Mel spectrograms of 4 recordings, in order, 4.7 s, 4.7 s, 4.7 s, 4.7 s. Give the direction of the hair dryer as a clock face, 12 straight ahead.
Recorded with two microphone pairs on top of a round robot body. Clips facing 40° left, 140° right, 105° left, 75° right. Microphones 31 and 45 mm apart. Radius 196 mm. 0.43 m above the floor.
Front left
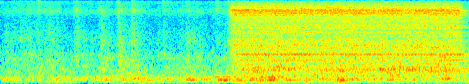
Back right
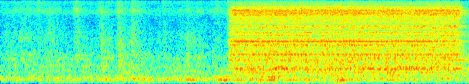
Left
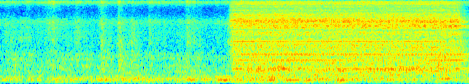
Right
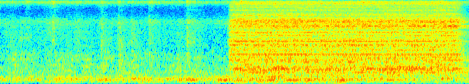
3 o'clock.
